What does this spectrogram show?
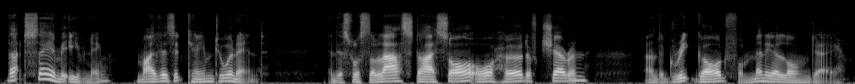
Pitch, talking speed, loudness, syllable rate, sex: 125 Hz, 205 wpm, -20 LUFS, 4.8 syllables/s, male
